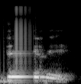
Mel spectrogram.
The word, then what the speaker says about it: Dele: They will call me Dele. Like my brother. Like the footballer called Dele Ali.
